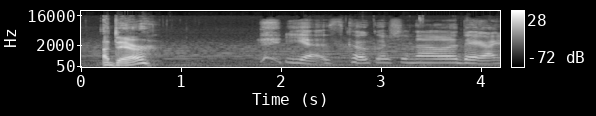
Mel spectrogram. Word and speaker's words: Adair: I hope I'm pronouncing the last part right. Adair? Yes, Coco Chanel Adair. I know it's kind of a mouthful there. Okay, Coco Chanel Adair.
